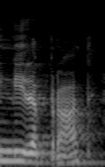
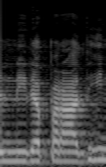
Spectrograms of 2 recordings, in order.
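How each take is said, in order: First: निरपराध ending on the consonant; correct pronunciation. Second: निरपराधी ending in long "ee"; wrong pronunciation. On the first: Teacher correcting students, निरपराध without final "ee". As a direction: stop निरपराध at "raadh", no final vowel. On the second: Teacher showing students the error, निरपराधी with final "ee". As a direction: add "dhee" at the end of निरपराधी. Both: Shown as a demonstration. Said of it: "निरपराधी नहीं".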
